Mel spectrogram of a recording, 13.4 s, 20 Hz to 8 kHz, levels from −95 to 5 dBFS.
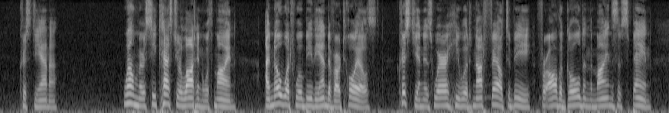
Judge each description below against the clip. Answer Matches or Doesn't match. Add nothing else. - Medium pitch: Matches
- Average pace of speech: Matches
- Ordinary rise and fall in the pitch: Matches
